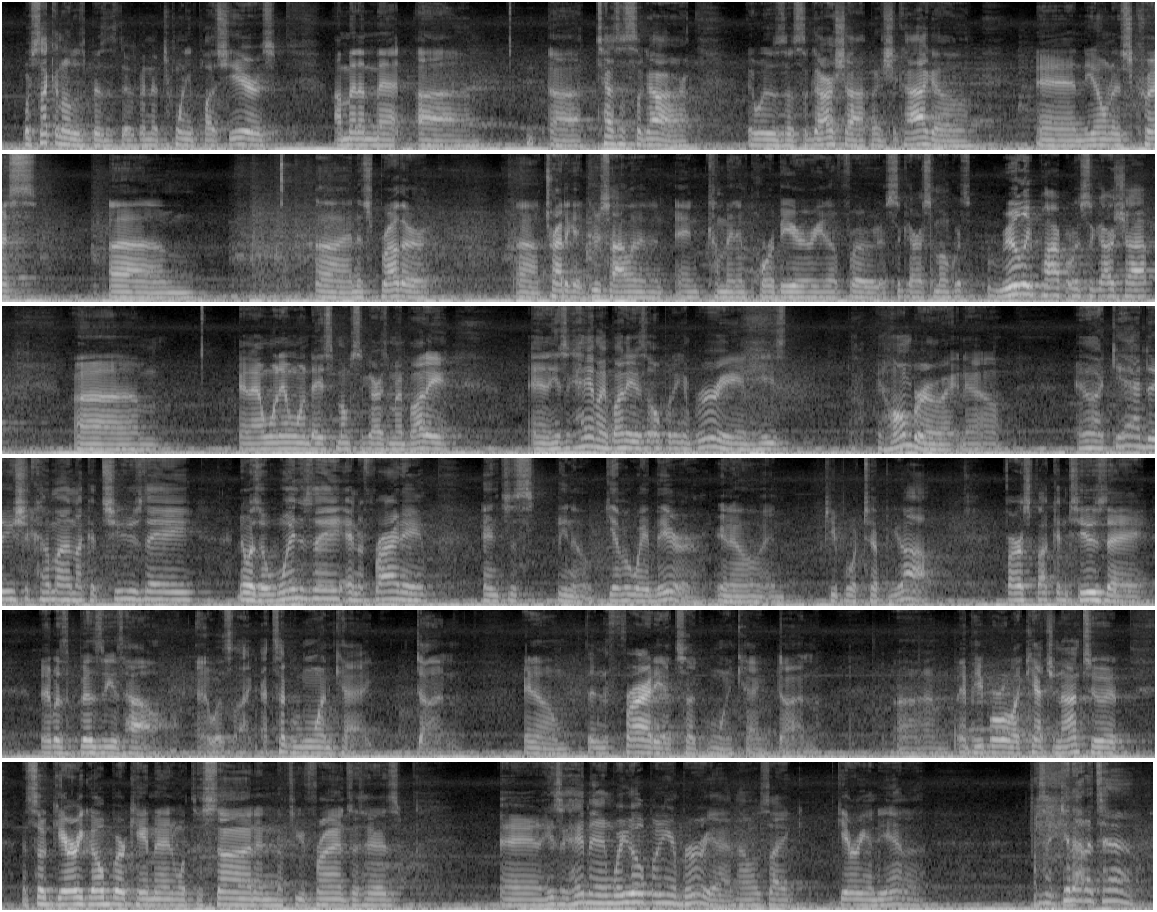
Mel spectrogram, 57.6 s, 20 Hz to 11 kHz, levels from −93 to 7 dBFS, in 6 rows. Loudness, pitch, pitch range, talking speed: -26 LUFS, 130 Hz, 120-145 Hz, 200 wpm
